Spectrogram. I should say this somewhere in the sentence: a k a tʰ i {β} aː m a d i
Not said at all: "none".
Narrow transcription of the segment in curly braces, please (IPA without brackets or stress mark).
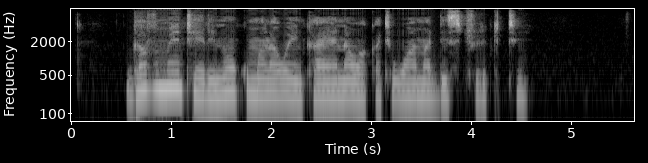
w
